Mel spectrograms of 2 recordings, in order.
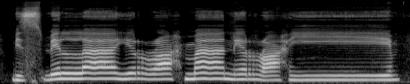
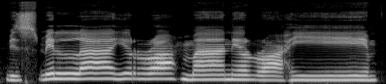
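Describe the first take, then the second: No difference in how they are said.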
